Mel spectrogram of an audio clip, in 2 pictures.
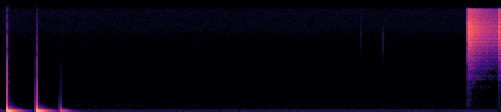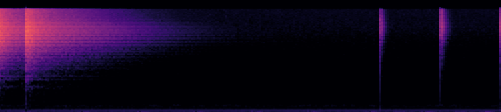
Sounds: musical instrument, music, drum machine

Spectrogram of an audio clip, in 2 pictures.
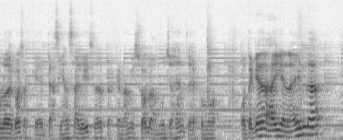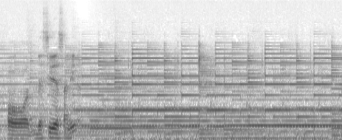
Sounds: music, speech

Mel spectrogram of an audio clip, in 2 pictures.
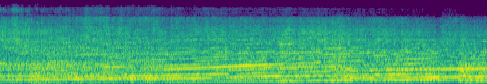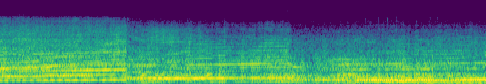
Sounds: vehicle, car, race car

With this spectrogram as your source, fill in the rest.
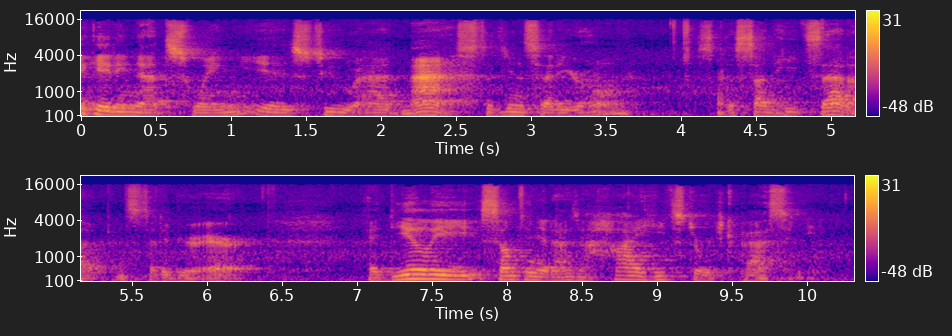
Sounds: speech

